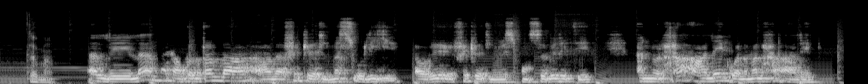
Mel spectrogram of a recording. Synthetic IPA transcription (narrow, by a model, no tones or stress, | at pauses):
t̪ama̰ː | ʔalːilɪʔanːakʕant̪ɨt̪ˤːɑlːɑʕʕalafɪkɾalmasʔṵːlɪjːaʔawfɪkɾarːɪspɔnsabɪlɪt̪i | ʔɪnːʊlħaʔʕaleːkwalːamalħaʔʕaleːk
